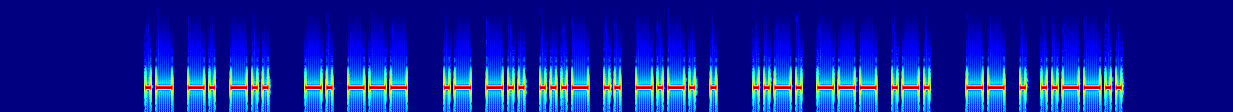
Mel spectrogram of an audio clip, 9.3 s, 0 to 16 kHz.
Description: Morse code, heard as a keyed tone, about 30 wpm, 700 Hz. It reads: AND NO ADVICE FOR ME?
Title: Sentences from Top 1100 Words 30wpm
